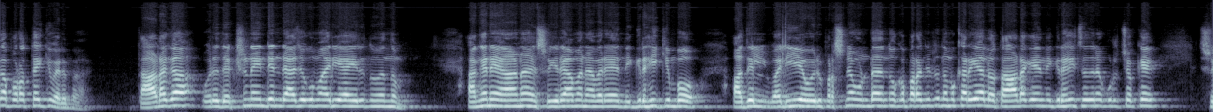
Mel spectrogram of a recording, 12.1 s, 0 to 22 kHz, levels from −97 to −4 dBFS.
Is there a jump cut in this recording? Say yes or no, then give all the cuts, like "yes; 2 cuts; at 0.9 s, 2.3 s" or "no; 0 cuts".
yes; 1 cut; at 1.2 s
